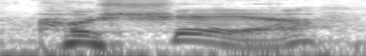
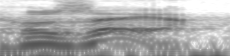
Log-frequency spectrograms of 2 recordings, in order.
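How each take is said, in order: First: The name is said with its Hebrew pronunciation. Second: The name is said with its usual English pronunciation. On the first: "In Hebrew, it's pronounced Hosea" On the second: "Or I can say Hosea"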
